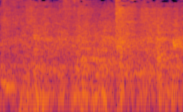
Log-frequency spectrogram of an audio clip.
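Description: Hurried footsteps on a hard hallway floor, an irregular clatter with low thumps, mixed with rumbling handling noise from a handheld phone being carried on the move.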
